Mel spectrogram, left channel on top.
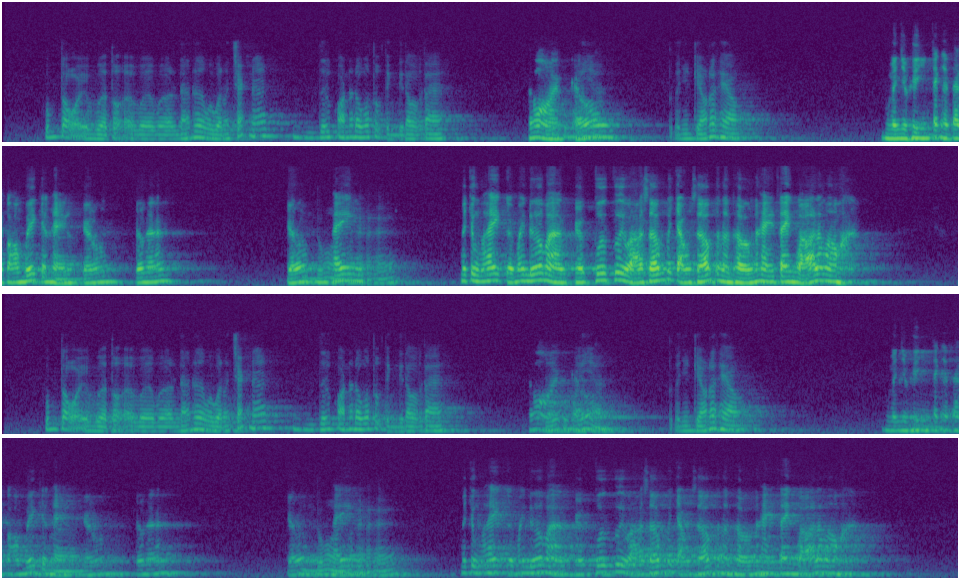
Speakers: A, in the centre; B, on the left.
A: cũng tội vừa tội vừa vừa đáng thương mà vừa đáng trách nữa đứa con nó đâu có tội tình gì đâu ta
B: đúng rồi
A: thấy cũng
B: kiểu
A: ấy nhỉ tự nhiên kéo nó theo
B: mà nhiều khi
A: ừ.
B: chắc người ta còn không
A: nói
B: biết
A: chung
B: chẳng hạn
A: là
B: kiểu kiểu thế kiểu
A: ừ, đúng rồi
B: thấy
A: có thể là thế
B: nói chung là thấy kiểu mấy đứa mà kiểu cưới cưới vợ sớm cưới chồng sớm thì thường thường nó hay tan vỡ lắm không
